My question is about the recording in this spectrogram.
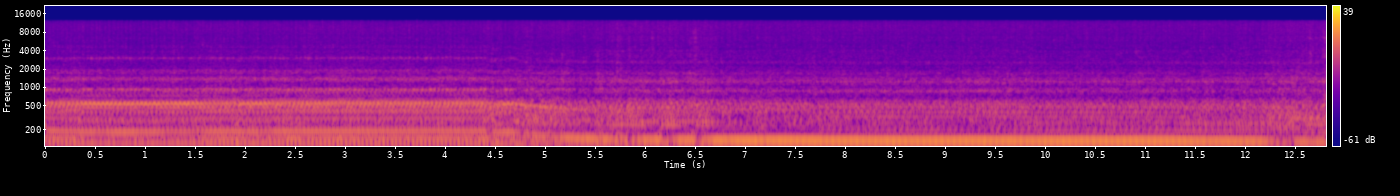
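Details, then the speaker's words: Shoal Runner jet boat engine, started after the boat had filled with rainwater and been stored; engine idles with an uneven, rough, dry-sounding knock from the lower end despite plenty of oil pressure. Owner suspects bearings, not confirmed. "well that crank sounding awful dry that's what that is it's got plenty oil pressure i don't like the way it sounds"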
